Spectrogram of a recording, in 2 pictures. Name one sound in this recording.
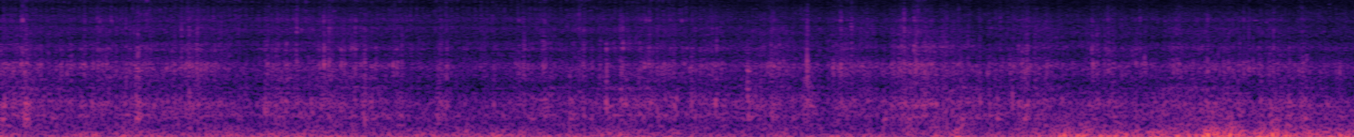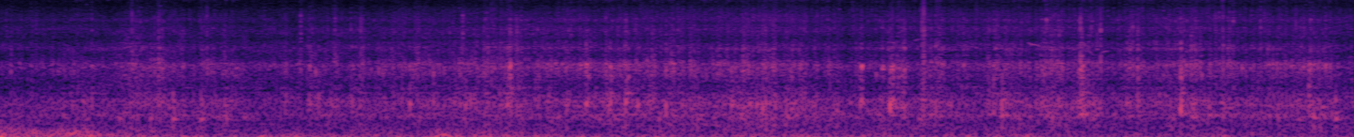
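Tyres crunch and rumble steadily on a gravel track.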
